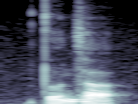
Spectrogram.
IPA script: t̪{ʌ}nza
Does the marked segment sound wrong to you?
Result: no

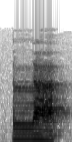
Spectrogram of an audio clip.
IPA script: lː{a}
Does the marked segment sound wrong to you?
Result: no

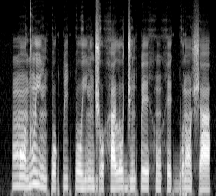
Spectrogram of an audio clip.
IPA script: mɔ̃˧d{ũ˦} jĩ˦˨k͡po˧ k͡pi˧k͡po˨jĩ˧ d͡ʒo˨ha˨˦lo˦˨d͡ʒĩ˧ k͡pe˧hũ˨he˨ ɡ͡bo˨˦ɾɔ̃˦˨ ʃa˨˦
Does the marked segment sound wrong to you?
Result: no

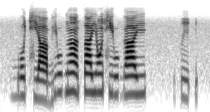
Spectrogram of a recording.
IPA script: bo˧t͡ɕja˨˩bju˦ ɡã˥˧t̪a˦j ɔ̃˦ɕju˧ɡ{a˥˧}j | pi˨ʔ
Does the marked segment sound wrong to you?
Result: yes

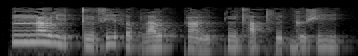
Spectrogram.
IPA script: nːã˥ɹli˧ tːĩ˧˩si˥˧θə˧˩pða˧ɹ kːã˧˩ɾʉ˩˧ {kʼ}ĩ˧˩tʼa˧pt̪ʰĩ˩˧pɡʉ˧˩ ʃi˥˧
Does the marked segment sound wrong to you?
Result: yes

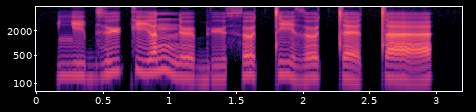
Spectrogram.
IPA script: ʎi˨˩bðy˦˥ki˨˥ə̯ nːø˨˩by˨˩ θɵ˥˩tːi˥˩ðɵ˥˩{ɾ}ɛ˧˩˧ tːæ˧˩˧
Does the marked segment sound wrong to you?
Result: yes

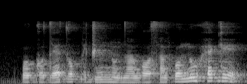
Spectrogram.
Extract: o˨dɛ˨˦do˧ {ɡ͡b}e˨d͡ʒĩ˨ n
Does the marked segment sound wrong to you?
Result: yes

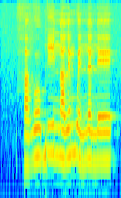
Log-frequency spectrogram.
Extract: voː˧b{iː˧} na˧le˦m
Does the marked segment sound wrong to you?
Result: no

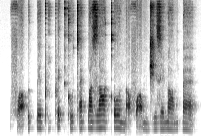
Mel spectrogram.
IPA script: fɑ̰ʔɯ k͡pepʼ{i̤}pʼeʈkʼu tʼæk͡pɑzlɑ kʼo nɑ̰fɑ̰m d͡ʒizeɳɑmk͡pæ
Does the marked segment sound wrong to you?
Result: no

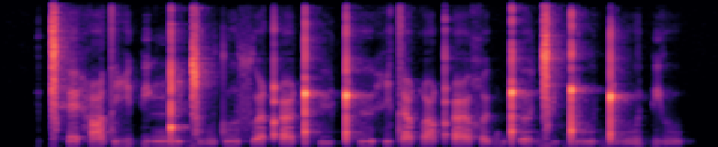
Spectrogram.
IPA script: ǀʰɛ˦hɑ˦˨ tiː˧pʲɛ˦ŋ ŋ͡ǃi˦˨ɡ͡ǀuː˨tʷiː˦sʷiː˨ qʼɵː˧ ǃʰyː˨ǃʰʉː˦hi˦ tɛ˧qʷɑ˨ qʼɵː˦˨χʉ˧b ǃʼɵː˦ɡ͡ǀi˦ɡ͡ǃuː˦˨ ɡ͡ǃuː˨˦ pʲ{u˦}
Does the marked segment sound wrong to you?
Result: yes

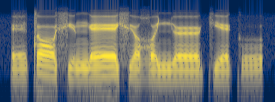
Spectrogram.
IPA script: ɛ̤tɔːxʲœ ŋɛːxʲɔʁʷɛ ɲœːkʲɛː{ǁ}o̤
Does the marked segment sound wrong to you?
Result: yes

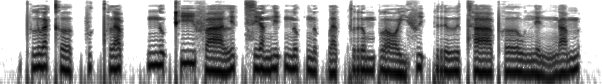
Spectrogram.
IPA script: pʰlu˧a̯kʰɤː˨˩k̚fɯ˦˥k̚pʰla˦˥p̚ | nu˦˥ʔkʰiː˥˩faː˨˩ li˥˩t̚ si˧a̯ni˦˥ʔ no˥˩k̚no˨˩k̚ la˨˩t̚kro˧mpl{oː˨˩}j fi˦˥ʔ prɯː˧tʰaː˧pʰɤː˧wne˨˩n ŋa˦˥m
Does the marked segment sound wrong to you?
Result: yes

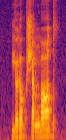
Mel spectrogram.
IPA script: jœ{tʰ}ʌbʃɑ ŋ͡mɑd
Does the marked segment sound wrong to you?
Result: yes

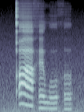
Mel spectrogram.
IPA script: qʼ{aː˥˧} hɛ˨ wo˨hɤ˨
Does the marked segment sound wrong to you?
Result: no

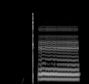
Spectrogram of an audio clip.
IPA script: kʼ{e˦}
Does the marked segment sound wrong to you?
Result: yes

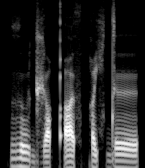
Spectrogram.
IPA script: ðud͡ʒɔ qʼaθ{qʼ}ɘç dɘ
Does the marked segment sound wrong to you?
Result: yes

